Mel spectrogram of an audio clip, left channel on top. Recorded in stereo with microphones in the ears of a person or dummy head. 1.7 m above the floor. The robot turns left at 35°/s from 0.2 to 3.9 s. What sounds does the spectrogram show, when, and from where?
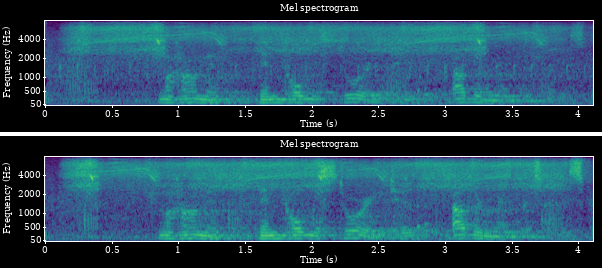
0.8 s a man speaking: 20° left, 1.6 m; by 4.1 s 85° right, 1.6 m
